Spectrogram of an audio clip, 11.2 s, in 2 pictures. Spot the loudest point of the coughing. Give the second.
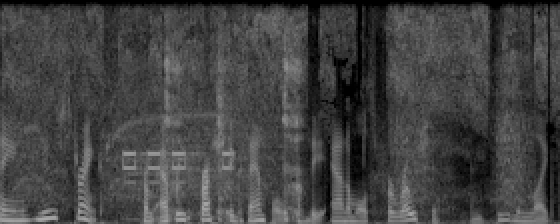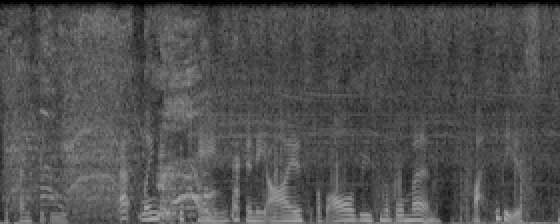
7 s.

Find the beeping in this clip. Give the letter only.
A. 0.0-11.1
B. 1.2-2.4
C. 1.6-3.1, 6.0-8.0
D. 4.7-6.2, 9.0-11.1
B.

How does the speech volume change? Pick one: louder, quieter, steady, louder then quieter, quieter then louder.
quieter then louder.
